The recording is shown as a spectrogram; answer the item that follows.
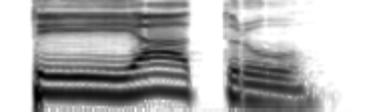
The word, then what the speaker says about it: teatro: Ou teatro, teatro, teatro. Me vou ao teatro, esse EA você fala em sílabas diferentes.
